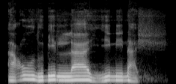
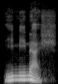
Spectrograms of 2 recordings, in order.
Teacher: Shin itu sifatnya tafashi. Tafashi itu nyeper. Nyeper itu ke samping. Kalau kalau kita bibir ini ke depan, maka dia akan kemasukan sifat sofir, cenderung akan menuju hurufnya makhraj shad.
